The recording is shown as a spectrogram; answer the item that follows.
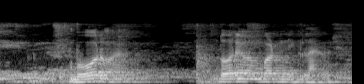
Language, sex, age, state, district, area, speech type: Maithili, male, 18-30, Bihar, Araria, rural, spontaneous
